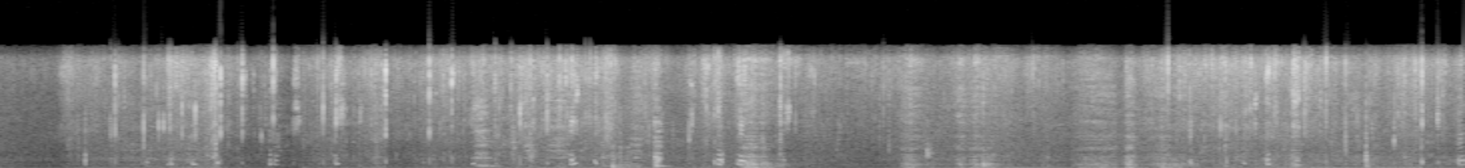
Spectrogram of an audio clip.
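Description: Rabbit nest of straw and pulled fur rustling and crackling as a hand parts it to uncover the kits: irregular quick crackles over a low steady hum.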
